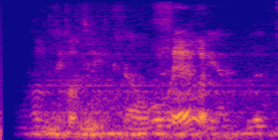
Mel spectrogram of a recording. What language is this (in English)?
Icelandic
